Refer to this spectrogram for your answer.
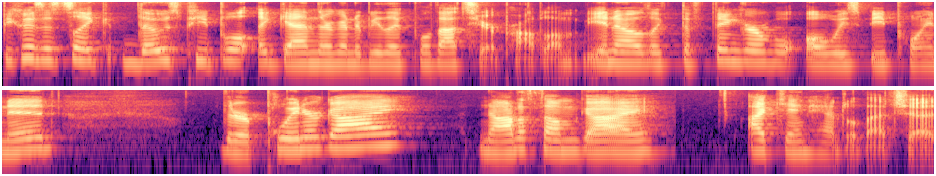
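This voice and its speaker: Using a normal speaking voice, a woman talks at a fairly quick pace with medium pitch and fairly even intonation. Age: 20s. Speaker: podcast host. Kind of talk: solo casual monologue. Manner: casual, filler-heavy (like).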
